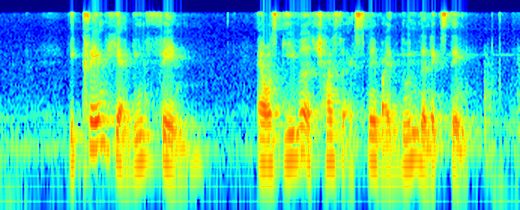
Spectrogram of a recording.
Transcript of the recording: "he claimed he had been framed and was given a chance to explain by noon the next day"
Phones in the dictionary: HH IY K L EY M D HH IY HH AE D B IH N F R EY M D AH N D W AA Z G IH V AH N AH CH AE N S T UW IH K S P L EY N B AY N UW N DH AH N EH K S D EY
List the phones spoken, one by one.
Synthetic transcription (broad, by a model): HH IY K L EY M HH IY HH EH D B IH N F EY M AH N W AA S G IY V AH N AH CH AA N S T UW IH K S P L EY N B AY N UW N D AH N EH K S D EY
